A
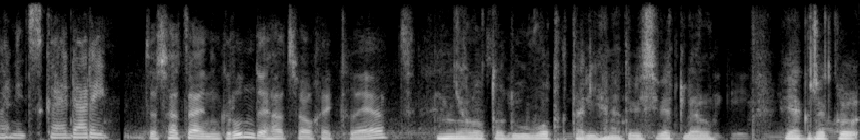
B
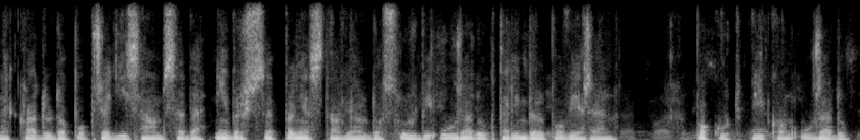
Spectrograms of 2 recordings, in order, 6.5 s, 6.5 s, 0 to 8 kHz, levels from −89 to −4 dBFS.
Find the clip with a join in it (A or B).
B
